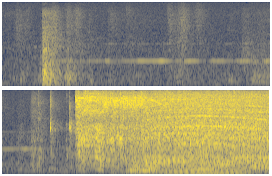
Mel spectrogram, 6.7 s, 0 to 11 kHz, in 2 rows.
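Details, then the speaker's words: 2008 Dodge Avenger, engine running with the accessory belt slipped off the power steering pump: steady even hiss and the earlier rattle is gone, so the noise lies in the belt-driven accessories; the later fix was a decoupler pulley. "and as you heard the noise is no longer there so it's definitely somewhere in one of our assess ACC"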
